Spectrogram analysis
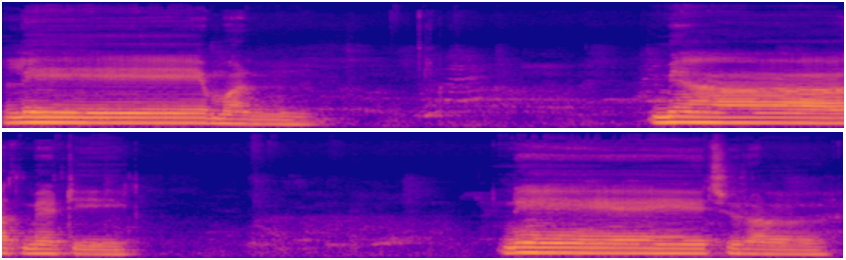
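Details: Person who stutters demonstrating single words with costal breathing and deliberate prolongation to overcome blocks; prolonged speech technique (stuttering therapy).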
